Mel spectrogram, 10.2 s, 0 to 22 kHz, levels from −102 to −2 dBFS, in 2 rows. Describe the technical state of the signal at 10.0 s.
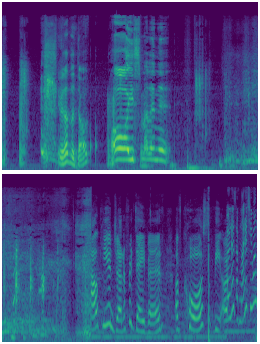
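At 10.0 s the audio is read two samples at a time (double speed), from 9.63 s to the end at 10.23 s. Sample pairs are taken as single frames, so playback runs at 2x speed and 12 semitones higher. The spectrogram shows harmonics shifted up an octave, and the waveform looks time-compressed.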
